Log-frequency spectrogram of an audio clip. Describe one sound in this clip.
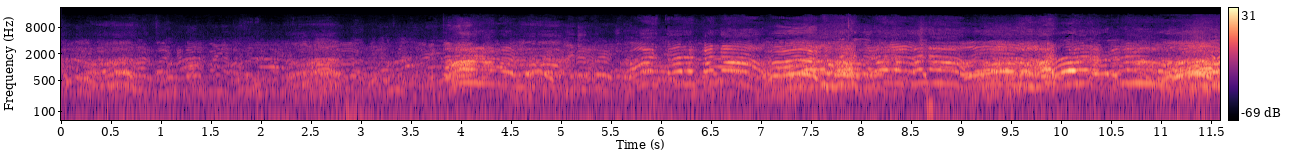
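A large crowd of men shouts and chants loudly outdoors, growing louder.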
